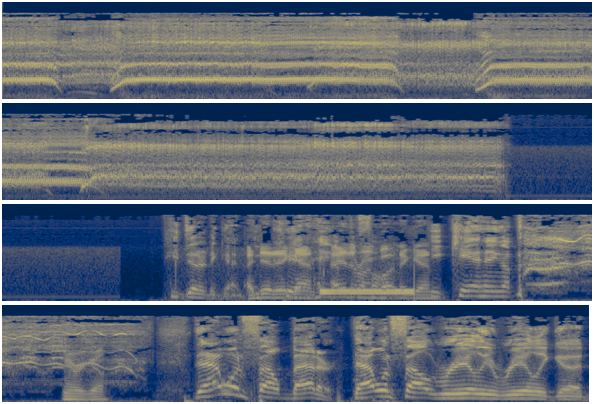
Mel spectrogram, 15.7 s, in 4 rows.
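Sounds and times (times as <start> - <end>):
person screaming and yelling: 0.0 - 7.4
speech: 9.1 - 11.6, 12.2 - 15.7.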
